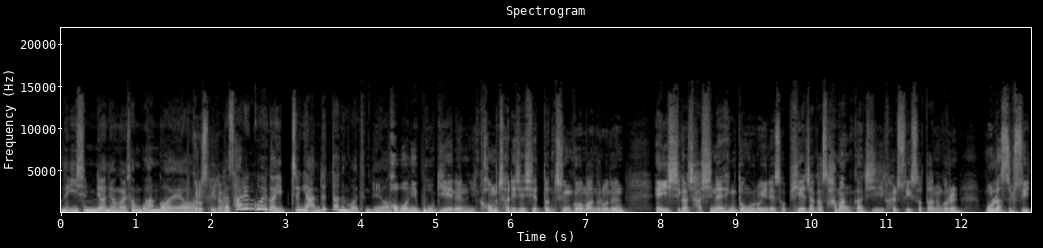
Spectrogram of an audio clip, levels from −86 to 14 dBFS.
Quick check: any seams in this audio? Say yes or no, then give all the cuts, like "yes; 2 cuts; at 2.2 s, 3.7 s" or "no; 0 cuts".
no; 0 cuts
